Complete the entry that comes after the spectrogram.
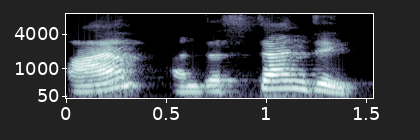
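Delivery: very slow and deliberate; slow model answer. Shown as a demonstration. Teacher models the answer slowly for students. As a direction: lay each word out slowly. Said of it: "मेरे समझ में आ रहा है".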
